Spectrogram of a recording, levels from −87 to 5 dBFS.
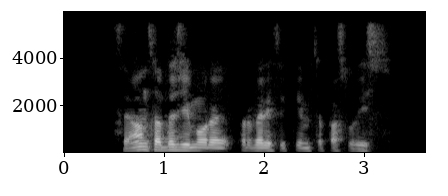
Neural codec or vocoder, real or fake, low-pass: none; real; 5.4 kHz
